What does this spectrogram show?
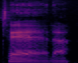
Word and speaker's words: terra: Let's have the double T in there to just make sure it's really clearly enunciated. Pleni sunt cieli et terra.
